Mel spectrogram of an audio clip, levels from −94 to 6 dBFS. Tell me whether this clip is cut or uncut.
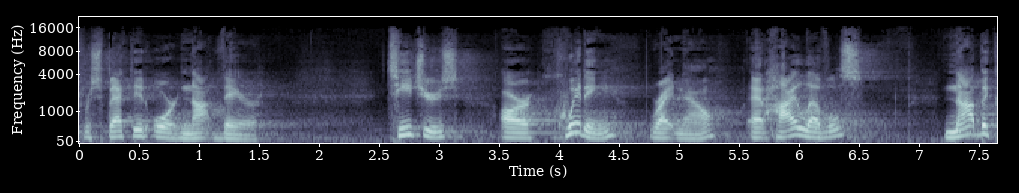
uncut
